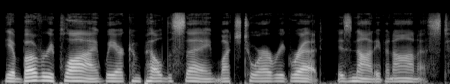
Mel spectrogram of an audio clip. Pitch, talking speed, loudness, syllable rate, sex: 145 Hz, 215 wpm, -18 LUFS, 5.9 syllables/s, female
